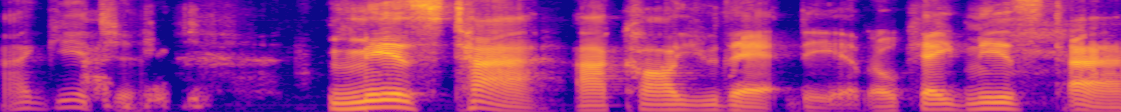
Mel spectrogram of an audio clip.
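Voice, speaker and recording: A very slow, lively-intoned delivery with an Alabama accent and big swings in loudness. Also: man, fairly low pitch for a man. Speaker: talk show host. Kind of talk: casual chat.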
